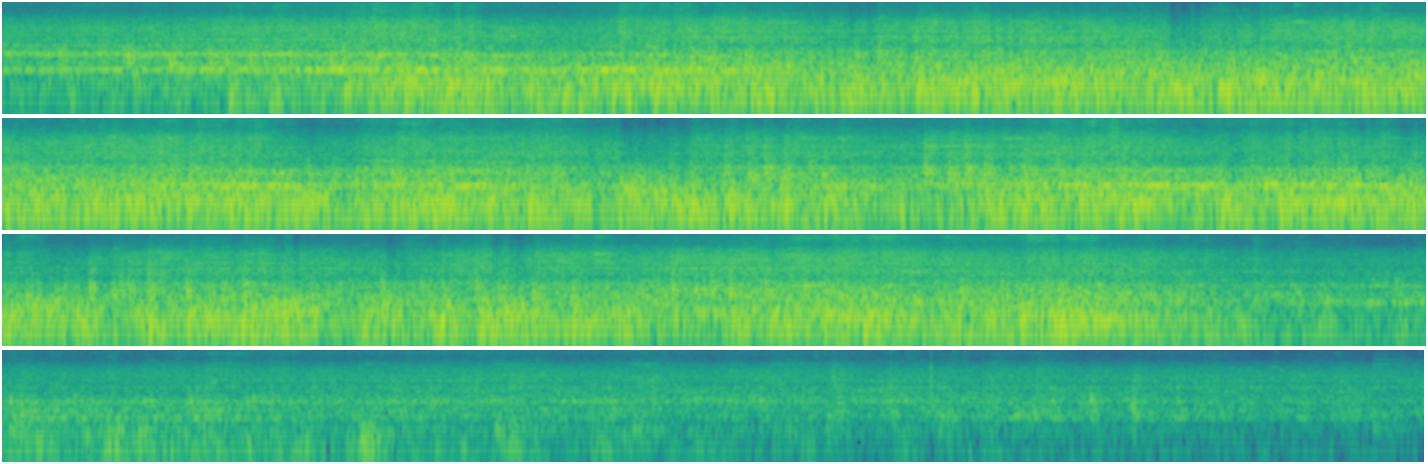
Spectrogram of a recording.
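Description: Indian Railways EMU local electric train passing close at speed, its wheels clattering rhythmically over rail joints under a steady hum. The sound drops off sharply about twenty seconds in as the last coach goes by, leaving a quieter rumble.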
